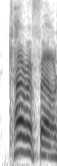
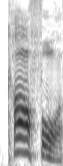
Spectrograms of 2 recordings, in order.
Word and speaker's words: Carrefour: Koo gorian kara foul shot pronounced Carrefour thank you dr.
